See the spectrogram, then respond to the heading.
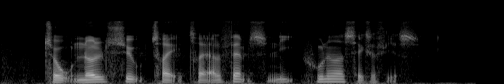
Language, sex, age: Danish, male, 21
